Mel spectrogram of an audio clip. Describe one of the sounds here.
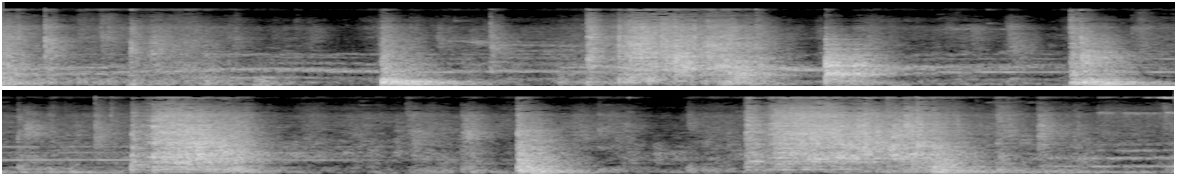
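A shovel scrapes repeatedly across a concrete floor.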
